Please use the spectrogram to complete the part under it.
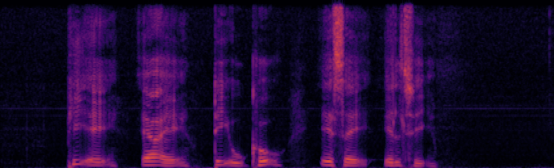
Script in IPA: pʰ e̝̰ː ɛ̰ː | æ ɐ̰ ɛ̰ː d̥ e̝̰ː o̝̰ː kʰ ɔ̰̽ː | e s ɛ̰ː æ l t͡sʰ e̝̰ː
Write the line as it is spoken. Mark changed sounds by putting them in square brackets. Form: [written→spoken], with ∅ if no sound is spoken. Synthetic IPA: pʰ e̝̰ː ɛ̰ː | æ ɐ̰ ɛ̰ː d̥ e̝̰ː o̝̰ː kʰ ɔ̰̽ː | e s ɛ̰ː [æ→e] l t͡sʰ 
